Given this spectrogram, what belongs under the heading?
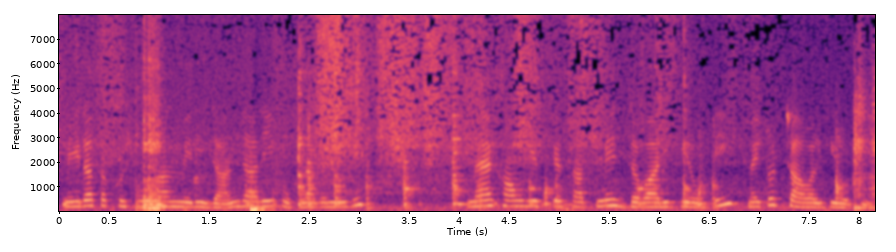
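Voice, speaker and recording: A woman's voice: mid-range voice, unhurried. A woman hosting a cooking video in her home kitchen, talking homely and instructive and repeating words for emphasis. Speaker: cooking channel host. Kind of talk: chatty cooking narration. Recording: loud sizzling pan noise. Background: frying and stirring sizzle.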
